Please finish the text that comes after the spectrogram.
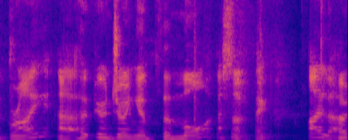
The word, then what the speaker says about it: Bowmore: Hope you're enjoying your Bemore. That's another thing. Isla. Oh, yeah. Spelt Bowmore, pronounced Bemore.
